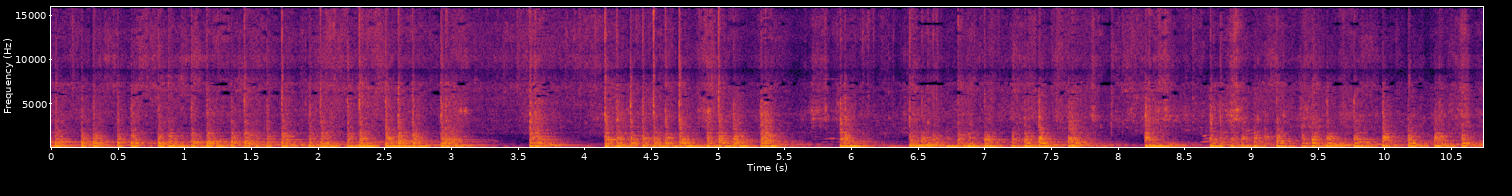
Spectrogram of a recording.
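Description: Fast, steady drumming with a low ringing tone, accompanying a dance procession. Three times the drumming fades briefly and then comes back abruptly.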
